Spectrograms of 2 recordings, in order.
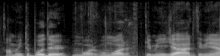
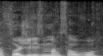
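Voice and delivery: ordinary talk

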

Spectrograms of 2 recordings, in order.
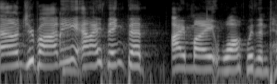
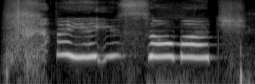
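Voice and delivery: mock exasperated; 9 semitones higher, slower than usual. Real, not acted. Player mock exasperated, trailing whisper.

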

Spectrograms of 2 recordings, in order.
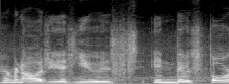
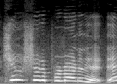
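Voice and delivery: high, accusing imitation of an irate mom; mock angry yelling; 11 semitones higher than usual. Imitating a mom blaming event staff, mock angry yelling. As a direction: scold in a mock outraged voice. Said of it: "she's, like, yelling at this guy".

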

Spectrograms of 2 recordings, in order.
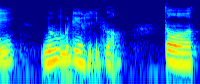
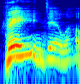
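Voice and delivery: put-on loud whiny 왜 이제 와 of a lost child; child's crying complaint; 4 semitones higher, 10 dB louder, slower than usual. A child to the mother who came home late, loud and whiny. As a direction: wail it like a child whose mom came late.

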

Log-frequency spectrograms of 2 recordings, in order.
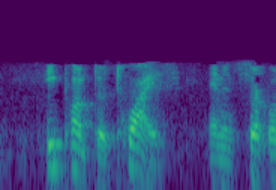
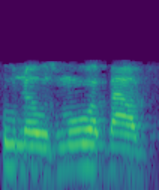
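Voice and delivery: angry retort; 3 semitones higher, 8 dB louder than usual. Acted. Husband answering his wife, a loud angry retort. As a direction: bite back hard.

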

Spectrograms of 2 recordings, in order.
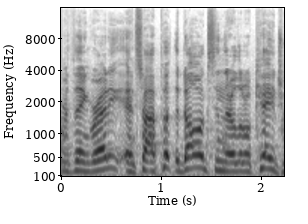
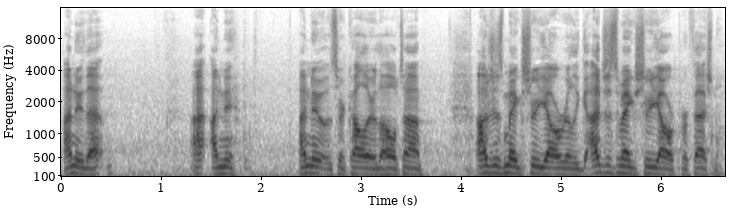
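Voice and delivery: embarrassed cover-up; 10 semitones lower, 5 dB quieter, faster than usual. Retold or imitated. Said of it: "I'm looking at this lady like".

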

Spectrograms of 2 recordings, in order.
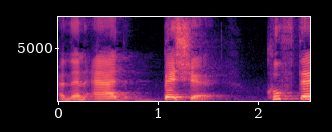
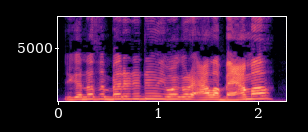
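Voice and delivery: higher, scoffing disbelief; scornful mock; 6 semitones higher, 3 dB louder, faster than usual. Scoffing at a friend's Alabama trip idea, higher scorn. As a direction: scoff at a silly plan.

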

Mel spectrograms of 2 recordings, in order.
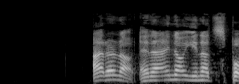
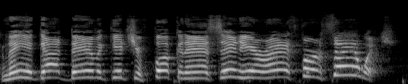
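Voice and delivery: hammed-up Southern voice; 12 semitones higher than usual. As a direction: holler it in a mock Southern accent. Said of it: "like, a Southern voice".

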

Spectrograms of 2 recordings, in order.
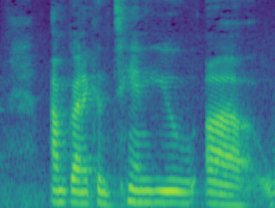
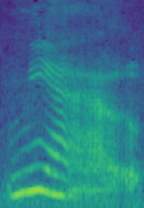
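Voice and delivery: high cat meow; playful meow; 10 semitones higher, 4 dB quieter than usual. Pretend.

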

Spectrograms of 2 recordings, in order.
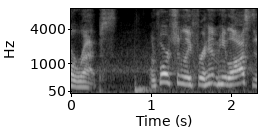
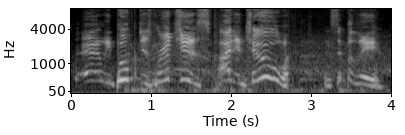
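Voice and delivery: higher, slow hammed-up old geezer; old man voice; 8 semitones higher, 3 dB quieter, slower than usual. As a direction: ham up an old codger. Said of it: "I can say phrases like that now".

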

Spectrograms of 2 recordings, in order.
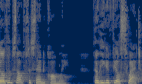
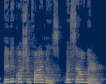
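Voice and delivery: put-on high girl's voice, posing a puzzle; questioning young Aki; 8 semitones higher than usual. Aki listing open questions for Jaqen, high questioning voice. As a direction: list the question in a raised pitch.

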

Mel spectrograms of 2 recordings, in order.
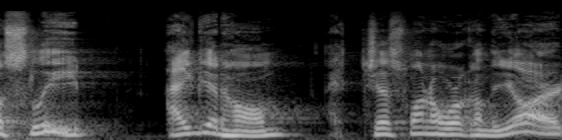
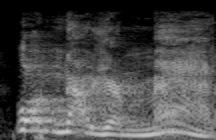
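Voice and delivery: mimicking wife, accusing; 7 semitones higher, 4 dB louder than usual. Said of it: "She's like".

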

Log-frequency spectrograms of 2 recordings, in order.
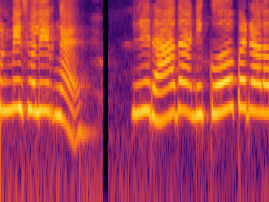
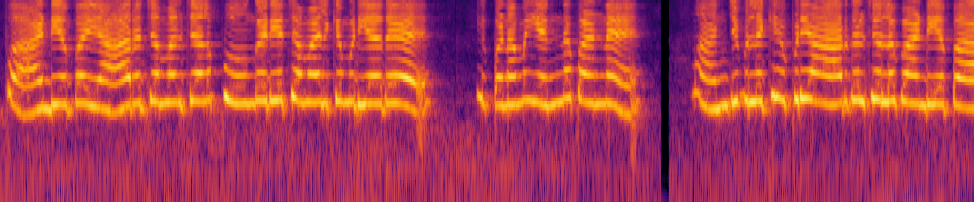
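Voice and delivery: put-on higher, tearful old woman lamenting; weeping grandmother; 5 semitones higher than usual. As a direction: wail over the family's shame. (அவமானத்தால் அழுது புலம்பும் பாட்டி)

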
